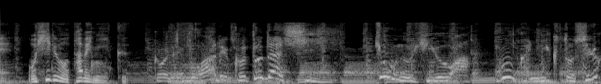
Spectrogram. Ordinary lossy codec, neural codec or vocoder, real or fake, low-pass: none; vocoder, 44.1 kHz, 80 mel bands, Vocos; fake; 7.2 kHz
